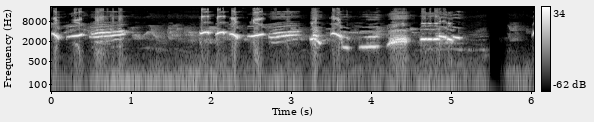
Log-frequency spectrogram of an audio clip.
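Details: Bird with many strange sounds pours out a fast sequence of chirps, warbled whistles and short trills, ending in a brief silence and one last chirp.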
